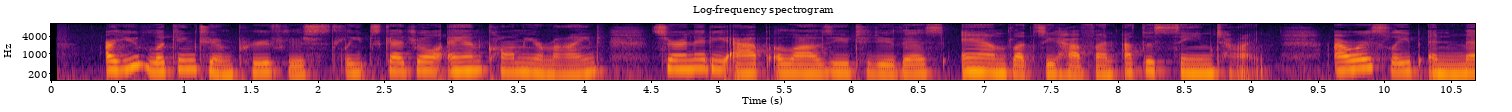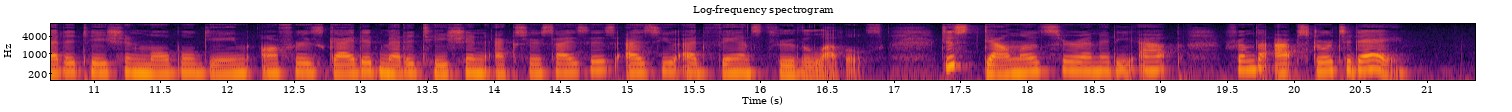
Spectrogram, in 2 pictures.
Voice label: Voice Sample, Age Range: 12-14; Voiceover; Non Union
